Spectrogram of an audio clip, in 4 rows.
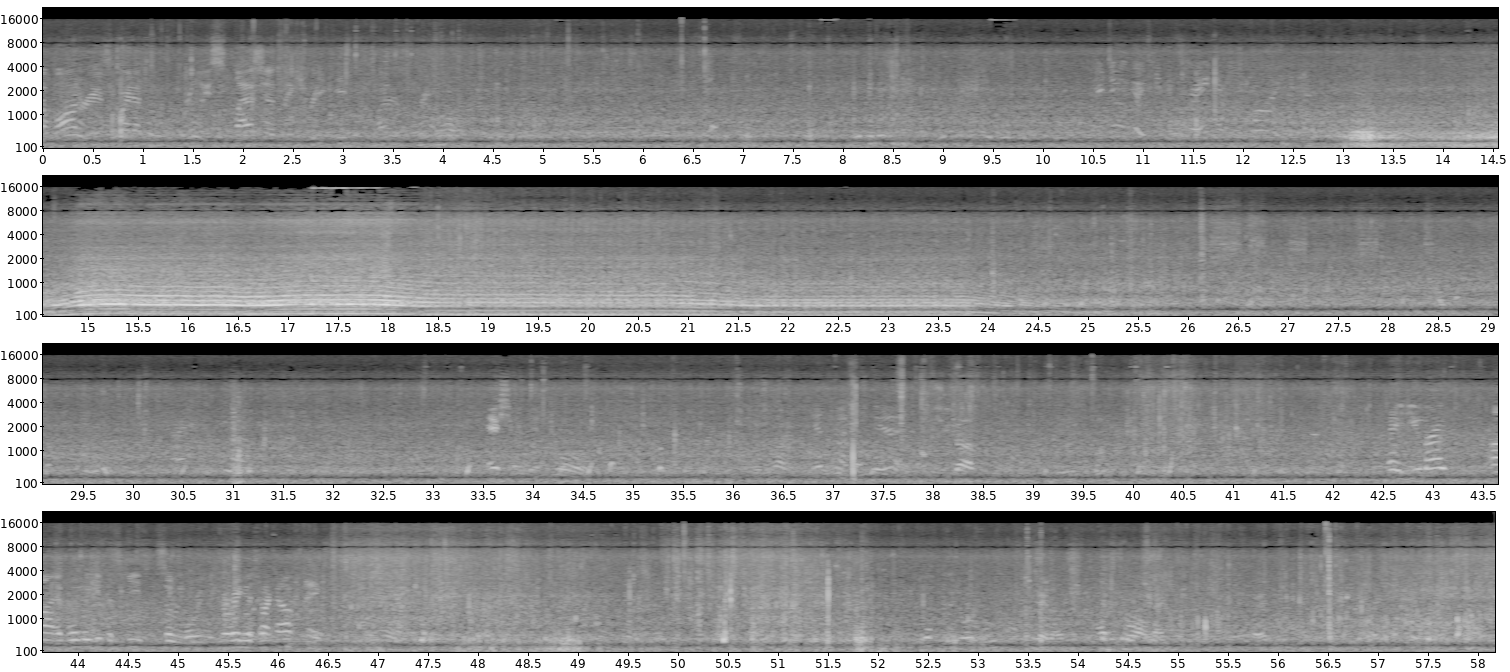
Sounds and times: Outside, urban or manmade: 0.0s - 58.1s.

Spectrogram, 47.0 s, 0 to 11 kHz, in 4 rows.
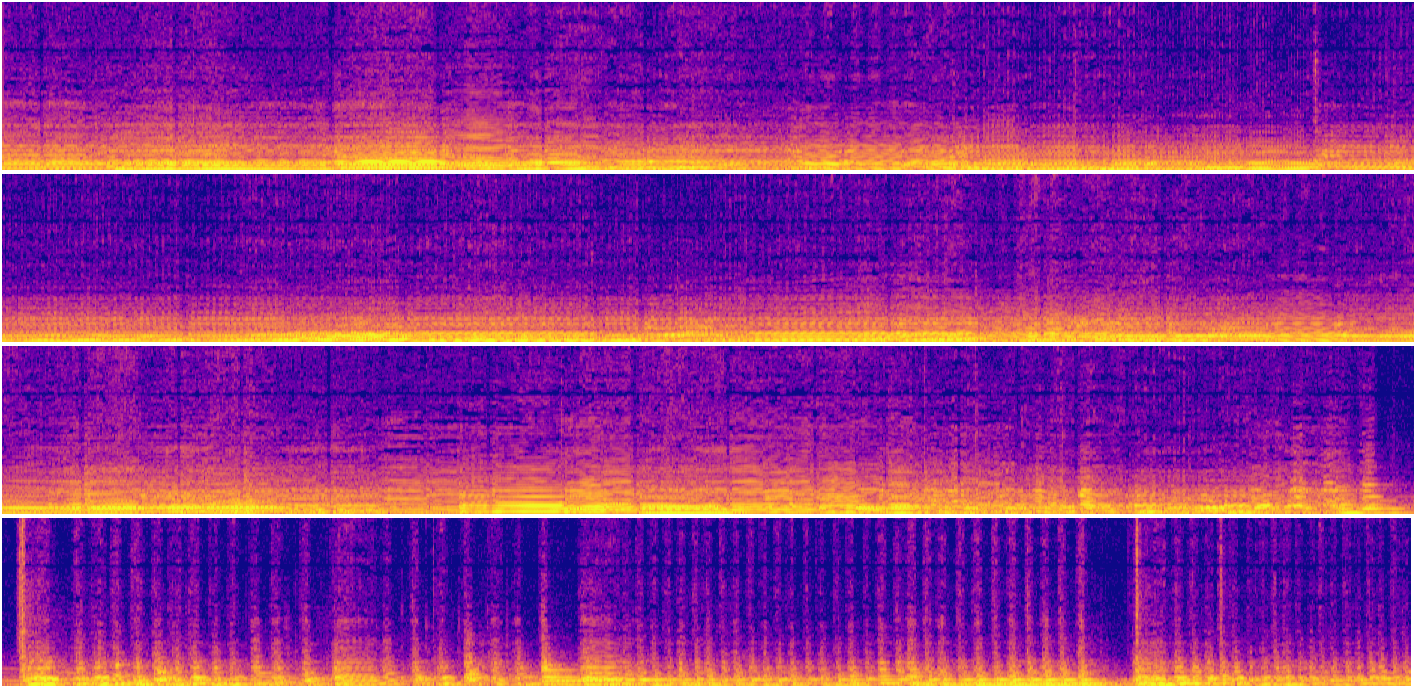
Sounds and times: Cello: 0.0s - 47.0s
Double bass: 0.0s - 47.0s.

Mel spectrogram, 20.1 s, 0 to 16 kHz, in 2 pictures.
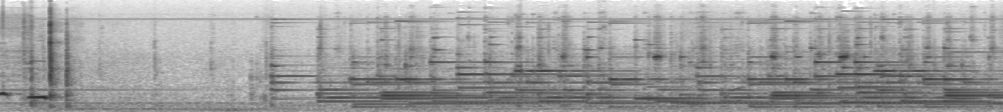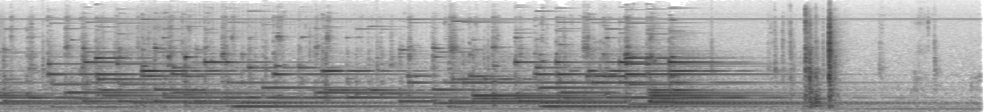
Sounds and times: Music: 2.7s - 19.2s.

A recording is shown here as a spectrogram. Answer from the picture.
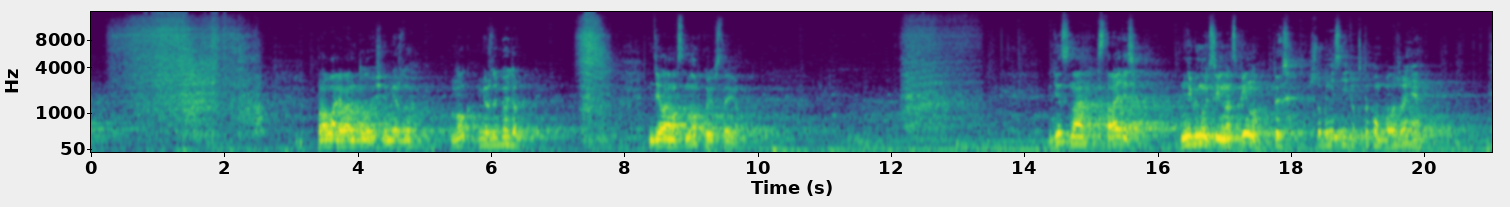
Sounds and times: Music: 0.0s - 21.0s
Speech: 3.4s - 6.5s, 14.4s - 15.8s, 16.4s - 20.2s.

